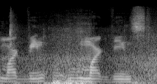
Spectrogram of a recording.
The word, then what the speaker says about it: Mark Wiens: Just watch a Mark Wiens. Technically, that's how you pronounce it.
